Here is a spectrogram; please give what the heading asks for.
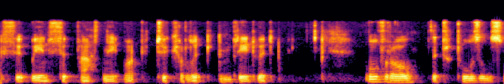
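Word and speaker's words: Carluke: For Bernard's information, the pronunciation is St Athanasius Primary School in Curluke.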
